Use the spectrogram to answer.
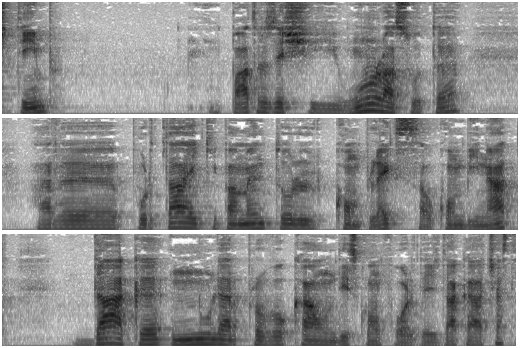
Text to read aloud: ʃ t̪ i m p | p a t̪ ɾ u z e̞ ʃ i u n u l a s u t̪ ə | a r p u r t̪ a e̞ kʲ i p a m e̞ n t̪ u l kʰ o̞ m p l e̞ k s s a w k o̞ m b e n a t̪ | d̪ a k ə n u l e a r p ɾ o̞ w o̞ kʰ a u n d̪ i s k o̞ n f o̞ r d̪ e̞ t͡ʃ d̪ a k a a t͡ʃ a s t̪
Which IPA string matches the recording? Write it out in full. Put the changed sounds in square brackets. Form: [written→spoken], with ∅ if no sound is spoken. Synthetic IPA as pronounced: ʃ t̪ i m p | p a t̪ ɾ u z e̞ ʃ i u n u l a s u t̪ ə | a r p u r t̪ a e̞ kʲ i p a m e̞ n t̪ u l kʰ o̞ m p l e̞ k s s a w k o̞ m b [e→i] n a t̪ | d̪ a k ə n u l e a r p ɾ o̞ [w→v] o̞ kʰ a u n d̪ i s k o̞ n f o̞ r d̪ e̞ t͡ʃ d̪ a k [a→ə] a t͡ʃ a s t̪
